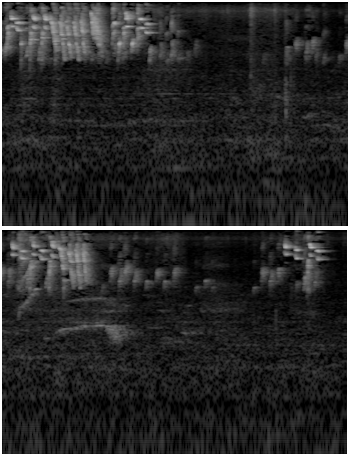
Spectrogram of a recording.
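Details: European goldfinch singing in bursts of fast, high, tinkling twitters and trills lasting one to two seconds, separated by pauses, over a steady low background hum.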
